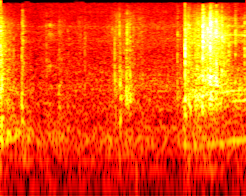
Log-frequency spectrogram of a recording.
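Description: A drawer slides open with a rough, rattling scrape that swells louder near the end, over a steady low hum and a few faint knocks earlier on, as drawers are opened one after another.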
